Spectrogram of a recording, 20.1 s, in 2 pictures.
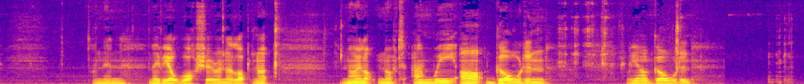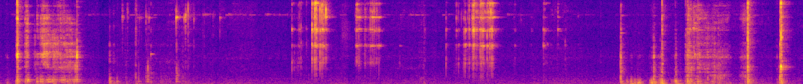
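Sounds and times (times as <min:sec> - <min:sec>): metal parts clinking and scraping: 0:06.8 - 0:08.8, 0:09.6 - 0:12.9, 0:13.7 - 0:17.2.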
